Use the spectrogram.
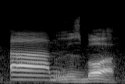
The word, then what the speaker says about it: Lisboa: His sister lives in, Lisboa. what? Lisboa is like they call it. Lisboa, yes. Lisboa. Lisboa. They don't actually say it like No, that. that's Spain.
